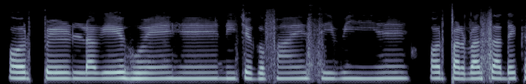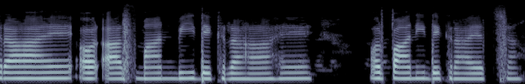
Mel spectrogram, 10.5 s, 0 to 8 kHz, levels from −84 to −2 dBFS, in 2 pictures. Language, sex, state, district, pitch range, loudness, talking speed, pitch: Hindi, female, Maharashtra, Sindhudurg, 200-210 Hz, -28 LUFS, 160 wpm, 205 Hz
